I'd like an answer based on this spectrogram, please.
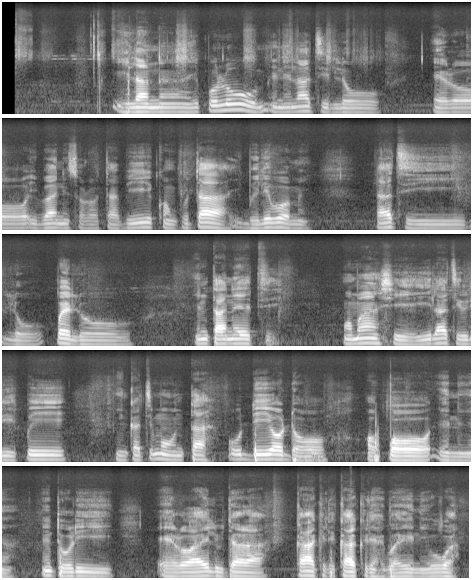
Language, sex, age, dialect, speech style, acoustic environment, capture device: Yoruba, male, 25-34, Nigeria - Ibadan, happy; excited, nature; silence, mobile / Linux / Chrome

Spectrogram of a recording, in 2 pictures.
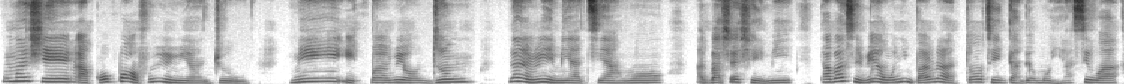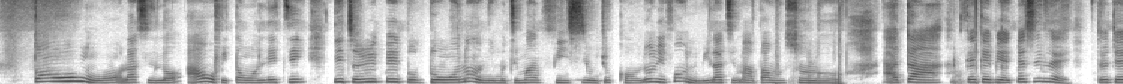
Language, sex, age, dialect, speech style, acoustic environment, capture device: Yoruba, female, 25-34, Nigeria - Ibadan, tired, nature, mobile / Linux / Chrome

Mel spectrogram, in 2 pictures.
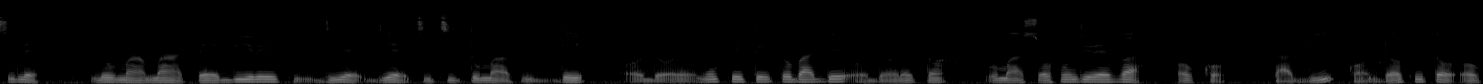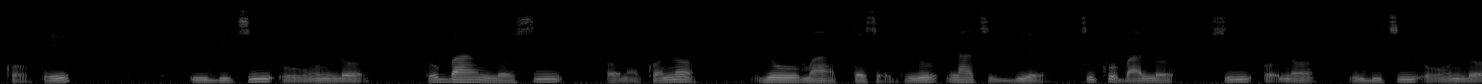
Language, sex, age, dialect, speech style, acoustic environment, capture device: Yoruba, male, 25-34, Nigeria - Ibadan, happy; excited, nature; silence, mobile / macOS / Safari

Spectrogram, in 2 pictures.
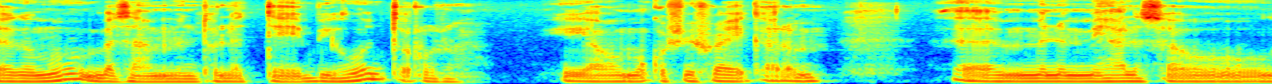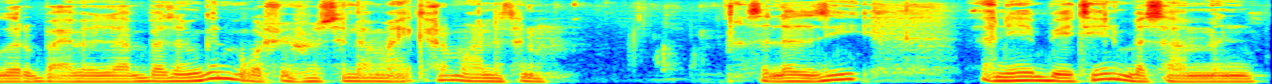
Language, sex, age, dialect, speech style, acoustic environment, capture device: Amharic, male, 25-34, Ethiopia - Addis Ababa, relaxed, silence, mobile / Linux / Chrome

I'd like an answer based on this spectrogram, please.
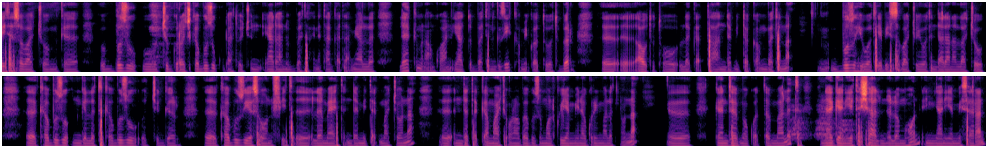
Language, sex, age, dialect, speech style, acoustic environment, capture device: Amharic, male, 25-34, Ethiopia - Addis Ababa, relaxed; focused, silence; nature, mobile / Linux / Chrome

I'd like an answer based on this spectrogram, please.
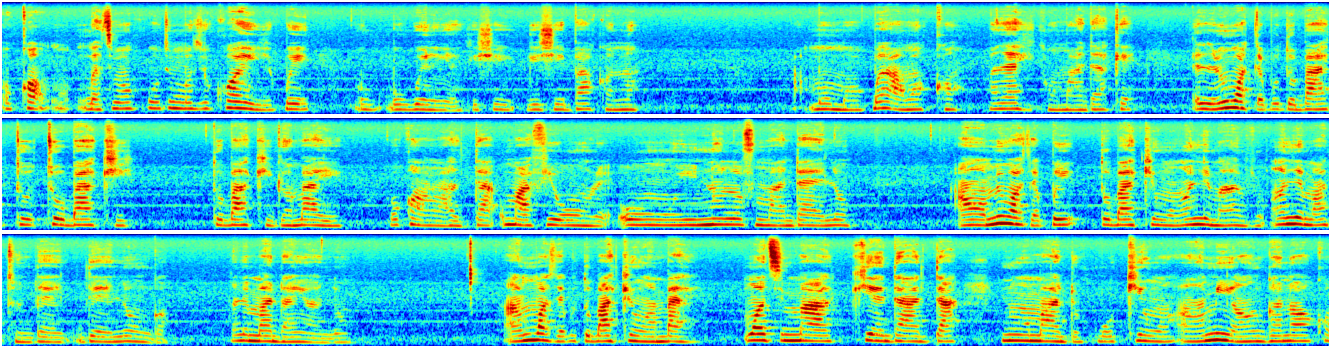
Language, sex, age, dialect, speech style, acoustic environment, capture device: Yoruba, female, 25-34, Nigeria - Ibadan, relaxed; focused, silence, desktop / Windows / Chrome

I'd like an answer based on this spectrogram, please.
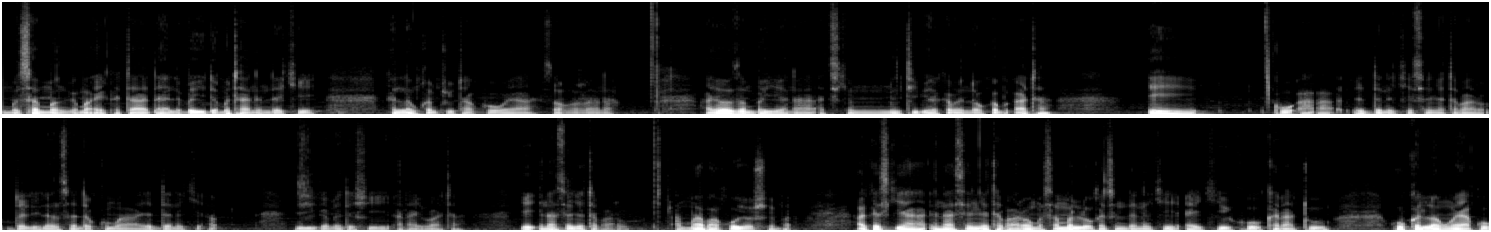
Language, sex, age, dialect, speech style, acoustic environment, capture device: Hausa, male, 35-44, Nigeria - Kano, focused, nature, mobile / Linux / Chrome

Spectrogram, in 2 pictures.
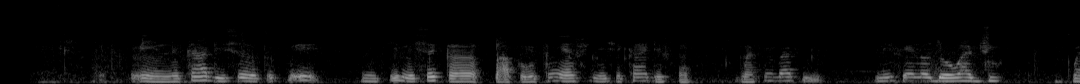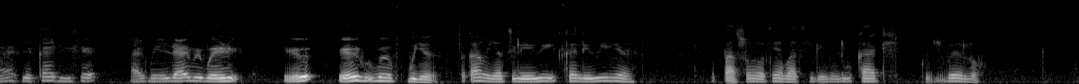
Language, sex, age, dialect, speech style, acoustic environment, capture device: Yoruba, male, 18-24, Nigeria - Ibadan, relaxed; excited, nature; silence, mobile / Linux / Chrome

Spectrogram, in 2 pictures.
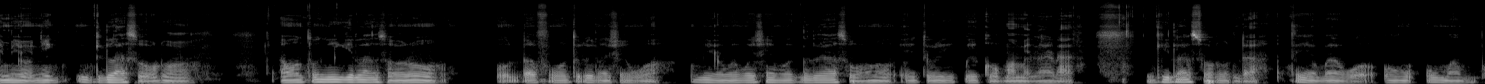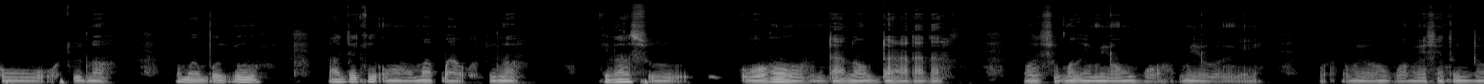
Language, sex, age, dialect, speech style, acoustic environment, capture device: Yoruba, male, 35-44, Nigeria - Lagos Yoruba, relaxed, people talking, mobile / Linux / Chrome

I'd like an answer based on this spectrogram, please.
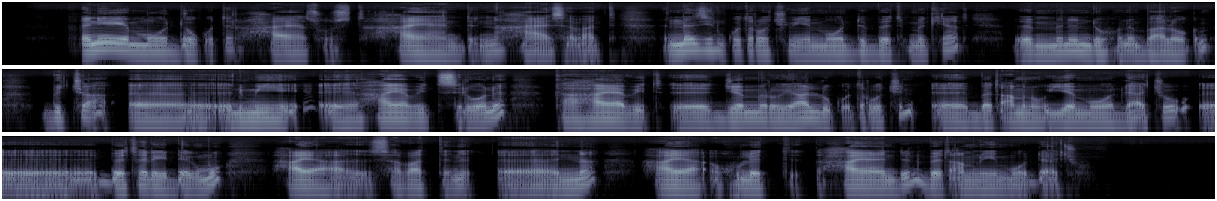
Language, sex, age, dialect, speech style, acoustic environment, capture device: Amharic, male, 18-24, Ethiopia - Addis Ababa, focused; relaxed; tired; happy, nature; silence, desktop / Linux / Chrome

